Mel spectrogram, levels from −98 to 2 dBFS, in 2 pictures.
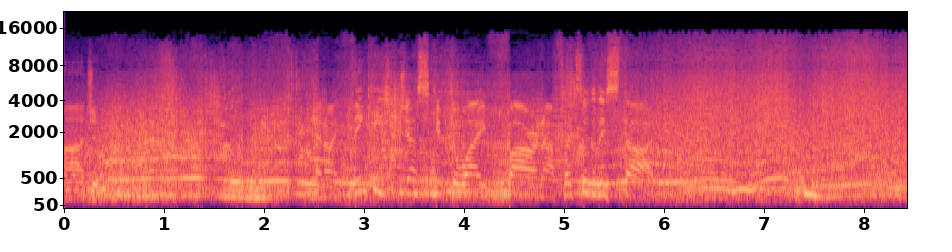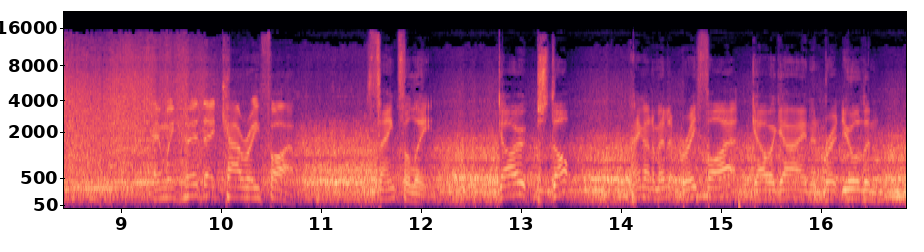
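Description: Gain pumping runs through the whole recording: the level ducks under every loud sound and swells back up in the gaps, swinging by roughly 10 dB, so loud and soft parts sit squashed together. The likely cause is input gain set far too high, with a fast limiter or compressor clamping down.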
